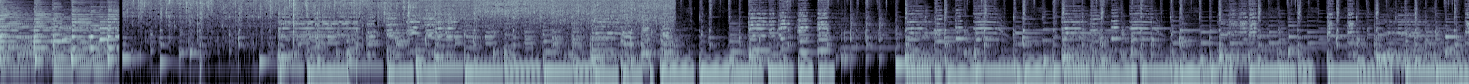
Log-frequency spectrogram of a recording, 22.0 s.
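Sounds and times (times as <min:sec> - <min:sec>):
background music: 0:00.0 - 0:22.0
clams sizzling in grill pan: 0:01.8 - 0:10.2.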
